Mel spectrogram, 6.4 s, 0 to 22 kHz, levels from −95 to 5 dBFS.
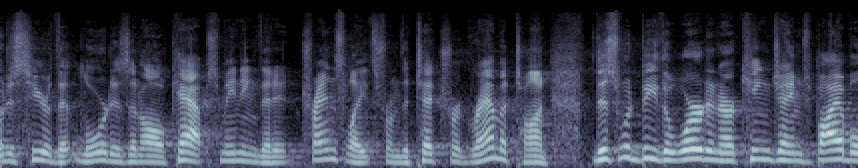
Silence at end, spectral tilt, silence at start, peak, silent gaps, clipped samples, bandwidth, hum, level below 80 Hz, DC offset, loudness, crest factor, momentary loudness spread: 0 s; -5.5 dB/octave; 0 s; -4 dBFS; none; under 0.1%; 15.5 kHz; none; -60 dBFS; under 0.1%; -23 LUFS; 18 dB; 9 LU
